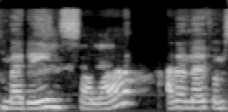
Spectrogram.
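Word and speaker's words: Mada'in Salih: i cannot remember the name i think it's madin salah i don't know if i'm saying it wrong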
